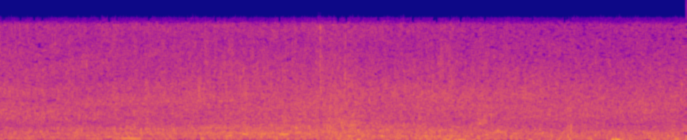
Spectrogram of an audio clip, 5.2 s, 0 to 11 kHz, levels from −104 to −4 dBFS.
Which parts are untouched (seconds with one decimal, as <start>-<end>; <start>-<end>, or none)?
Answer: 0.0-0.4; 3.5-5.2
